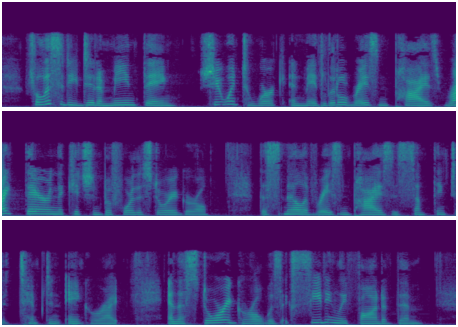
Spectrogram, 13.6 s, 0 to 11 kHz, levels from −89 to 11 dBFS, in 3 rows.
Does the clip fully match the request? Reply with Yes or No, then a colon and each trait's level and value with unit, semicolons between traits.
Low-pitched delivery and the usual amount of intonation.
No: high, 205 Hz; average, 3.3 semitones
